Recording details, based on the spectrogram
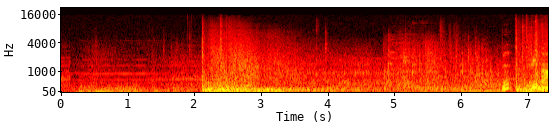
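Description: Bombs striking ships in World of Warships: Legends, a sudden heavy blast followed by a rumbling, crackling wash of explosion noise that stays loud for several seconds, with a second sharp impact near the end.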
